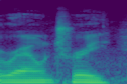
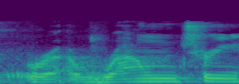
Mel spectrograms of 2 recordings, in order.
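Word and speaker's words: Rountree: Do you pronounce the D? Yeah. Everyone goes Roundtree. I think it's Roundtree. No. Is it Roundtree? Like I don't know how much you accent the syllables. There's no even D.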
